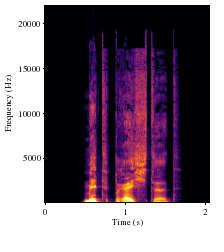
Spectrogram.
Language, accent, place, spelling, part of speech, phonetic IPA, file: German, Germany, Berlin, mitbrächtet, verb, [ˈmɪtˌbʁɛçtət], De-mitbrächtet.ogg
- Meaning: second-person plural dependent subjunctive II of mitbringen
